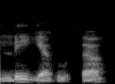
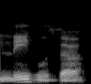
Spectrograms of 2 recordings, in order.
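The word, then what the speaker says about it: לִיהוּדָה: will no longer be li yahutha it will no longer be be yahutha it will no longer be ki yahutha it will now be lee hutha b hutha and kihuta okay now let us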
